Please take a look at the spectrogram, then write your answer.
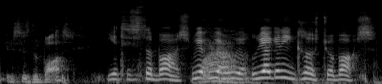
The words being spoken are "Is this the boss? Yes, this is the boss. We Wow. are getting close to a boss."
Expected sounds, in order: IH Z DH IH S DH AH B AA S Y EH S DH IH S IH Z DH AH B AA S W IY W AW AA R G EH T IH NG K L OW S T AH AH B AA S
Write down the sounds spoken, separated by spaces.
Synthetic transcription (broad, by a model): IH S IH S DH AH B AA S Y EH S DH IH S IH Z DH AH B AA S W IY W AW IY W G EH T IH NG K L OW S T AH AH B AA S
